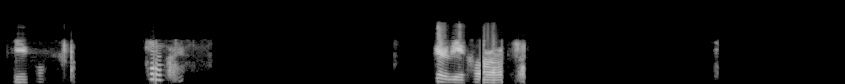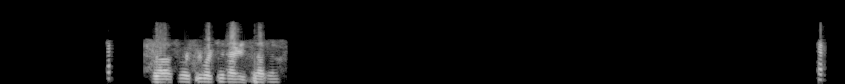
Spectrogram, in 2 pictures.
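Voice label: police radio dispatch, Scottsdale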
